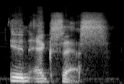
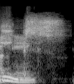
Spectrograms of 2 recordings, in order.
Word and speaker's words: INXS: All right, so for those who are not familiar with this band, it is actually pronounced INXS. – Right. – It's not INXS. – No. – Nothing screamed you were out of touch more in the 80s than calling these guys INXS.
